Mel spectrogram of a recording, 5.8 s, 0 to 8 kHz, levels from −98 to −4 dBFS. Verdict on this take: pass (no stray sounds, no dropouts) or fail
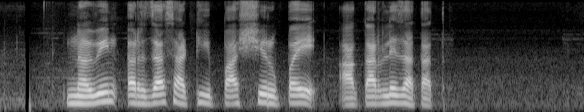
pass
